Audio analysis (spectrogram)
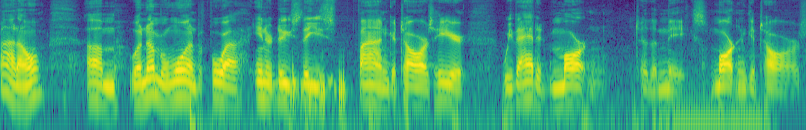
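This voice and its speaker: Speech in an American accent moves at a fairly slow pace, and noticeable background noise runs underneath. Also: man, fairly low pitch for a man, ordinary pitch variation, big swings in loudness. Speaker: music store staff. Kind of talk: infomercial interview answer. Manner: casual, friendly.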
